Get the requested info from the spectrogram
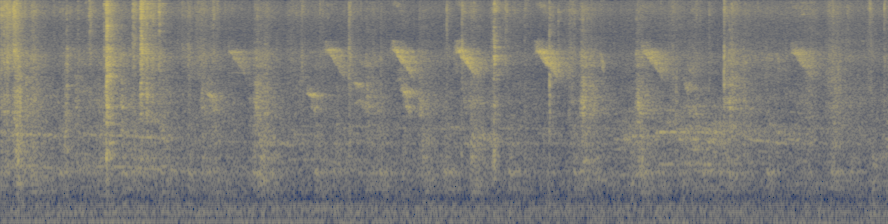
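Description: A bird chirping: a run of short, high, falling chirps, about two a second. A few sharp knocks come in the first second.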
